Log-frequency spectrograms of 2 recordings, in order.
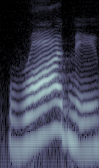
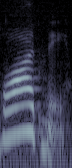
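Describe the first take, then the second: First: The name begins with an R sound. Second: The name begins with a W sound. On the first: The speaker calls it right. "which should be an R here" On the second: The speaker calls it wrong. "he says Wadney"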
